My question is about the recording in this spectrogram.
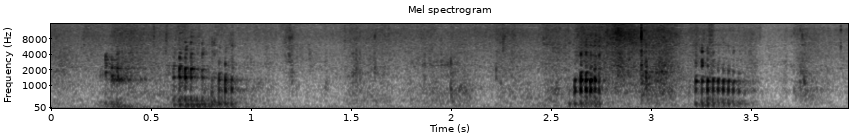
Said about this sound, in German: wirft den Schweinen etwas Futter hin. Sie drängen sich ums Gitter, suchen mit ihren Schnauzen nach Körnern.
